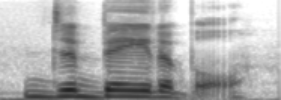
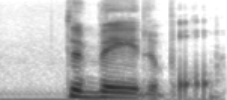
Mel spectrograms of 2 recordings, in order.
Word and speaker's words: debatable: Number one, debatable. Debatable. Stress on that second syllable. Debatable.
